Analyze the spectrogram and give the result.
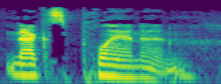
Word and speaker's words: Nexplanon: So this woman is on Nexaplon. Is that how you pronounce it, Shannon? – Yeah, it's what goes in. It's the one that goes under your arm. – I've been on what is that? Nexplanon. What is it? – It's just a hormonal implant.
